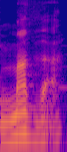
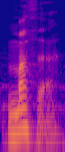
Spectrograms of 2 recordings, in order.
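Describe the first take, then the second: First: The th sound in the middle is voiced. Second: The th sound in the middle is voiceless. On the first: "like I would say, mother, with a th, like in brother" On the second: "She's saying th, mother, like in think"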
